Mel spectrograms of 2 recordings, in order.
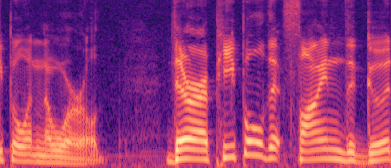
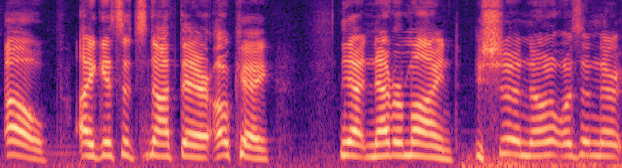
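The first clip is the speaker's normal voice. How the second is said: dismissive mom; 7 semitones higher, 3 dB louder than usual. Retold or imitated. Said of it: "No, just".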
